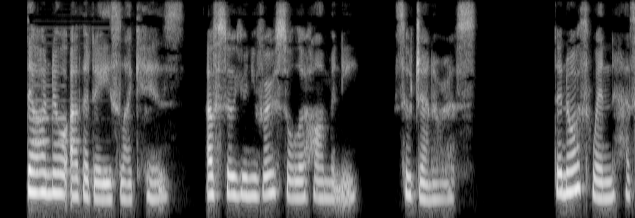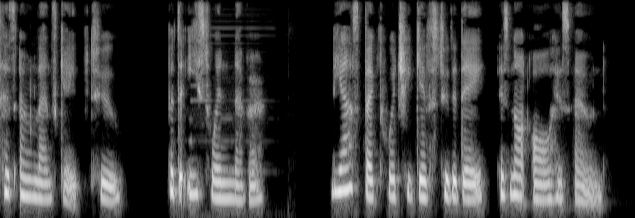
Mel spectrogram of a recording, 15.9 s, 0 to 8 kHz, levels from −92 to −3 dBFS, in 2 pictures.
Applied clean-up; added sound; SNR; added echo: neural mask model DeepFilterNet 3.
